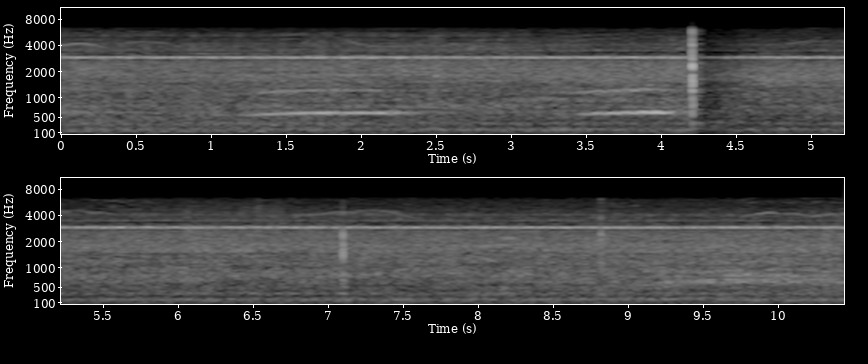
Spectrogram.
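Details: Baby monkey Eden, living wild around Angkor Wat, cries loudly to call its mother back: a few thin, whistled, tonal notes that rise then fall, over a steady background hum and one sharp click.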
